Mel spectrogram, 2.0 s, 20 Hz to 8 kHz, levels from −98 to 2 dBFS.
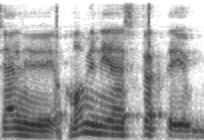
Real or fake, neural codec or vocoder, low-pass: fake; codec, 16 kHz, 8 kbps, FunCodec, trained on LibriTTS, 25 frames a second; 7.2 kHz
